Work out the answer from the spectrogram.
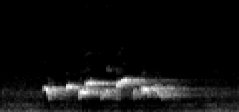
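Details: Wild-type bulbul singing a clean, fault-free phrase meant for training other bulbuls; a rich, rapid run of liquid whistled notes lasting about a second, bright and sweet, with a quiet steady hum underneath.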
